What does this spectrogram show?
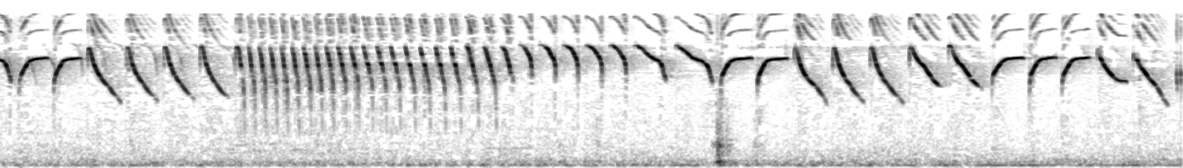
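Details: Canary pouring out loud song: repeated downward-sliding whistles, then a very rapid even trill in the middle, then more swooping slurred notes in quick succession.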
